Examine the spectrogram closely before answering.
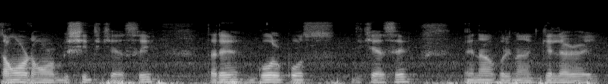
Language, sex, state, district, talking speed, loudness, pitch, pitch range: Nagamese, male, Nagaland, Dimapur, 140 wpm, -20 LUFS, 100 Hz, 95-105 Hz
